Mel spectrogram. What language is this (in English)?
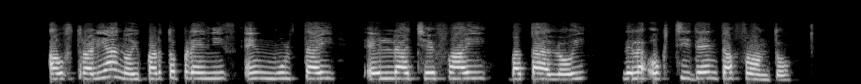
Esperanto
